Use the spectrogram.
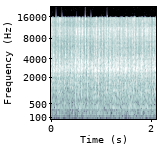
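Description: A sewing machine runs steadily at close range, stitching along the cut edge of fabric for a deep-neck blouse, with a continuous whirring hum and no pauses.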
